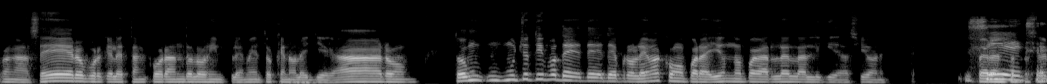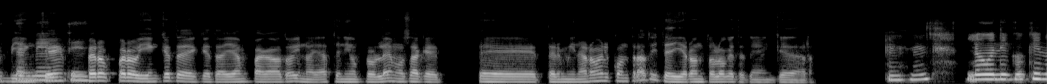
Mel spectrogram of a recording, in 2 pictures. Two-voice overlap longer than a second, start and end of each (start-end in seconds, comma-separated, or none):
9.8-11.4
